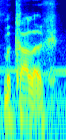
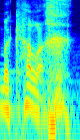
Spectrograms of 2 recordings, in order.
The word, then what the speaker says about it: McCulloch: to Anna hurry miss McCulloch the foreman is looking for you oh it's pronounced mikela thank you the Bradford's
